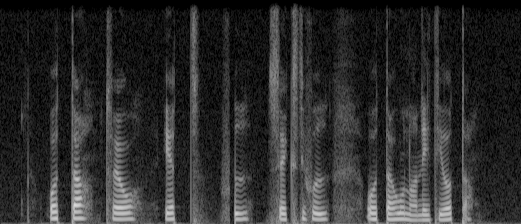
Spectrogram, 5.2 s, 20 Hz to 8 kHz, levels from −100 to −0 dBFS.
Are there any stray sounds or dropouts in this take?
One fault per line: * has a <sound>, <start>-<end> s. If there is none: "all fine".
* has a dropout, 2.3-2.4 s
